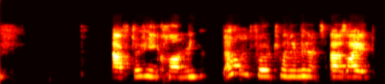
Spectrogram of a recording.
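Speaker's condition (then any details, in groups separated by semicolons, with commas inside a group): Cerebral palsy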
